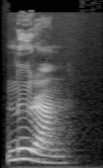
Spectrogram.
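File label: "ныран", Komi, female; audio dict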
